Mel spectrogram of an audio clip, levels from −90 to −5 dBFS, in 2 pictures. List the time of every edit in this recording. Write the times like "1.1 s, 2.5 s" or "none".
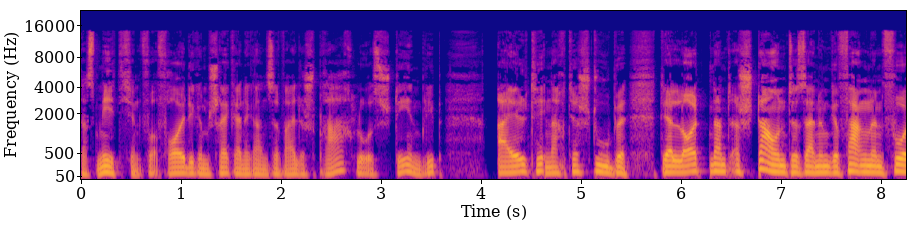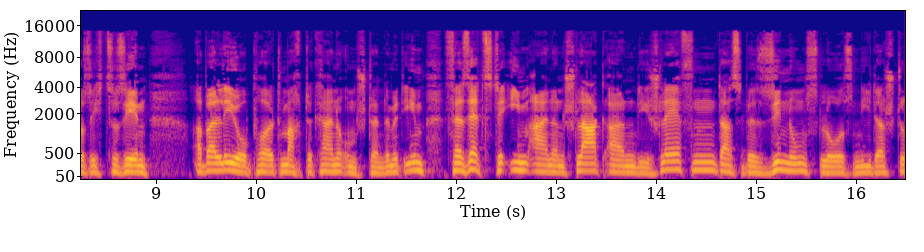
4.6 s, 14.9 s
